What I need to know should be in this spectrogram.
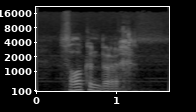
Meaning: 1. a city and former municipality of Valkenburg aan de Geul, Limburg, Netherlands 2. a village and former municipality of Katwijk, South Holland, Netherlands 3. a surname
- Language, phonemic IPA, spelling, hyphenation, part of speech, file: Dutch, /ˈvɑl.kə(n)ˌbʏrx/, Valkenburg, Val‧ken‧burg, proper noun, Nl-Valkenburg.ogg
